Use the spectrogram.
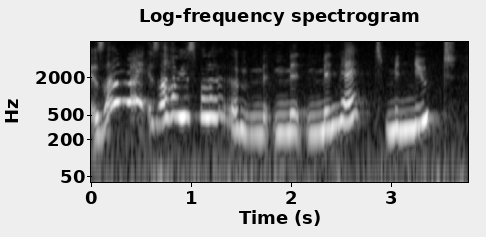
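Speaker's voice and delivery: high, rising puzzled voice; puzzled self-questioning. Retold or imitated. Player mimics own doubt when typing minute, puzzled. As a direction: query each attempt in a high, doubting voice. Acting out puzzlement over spelling.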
